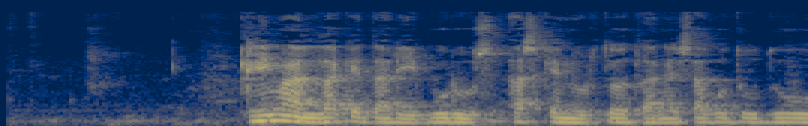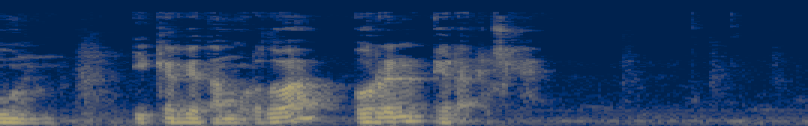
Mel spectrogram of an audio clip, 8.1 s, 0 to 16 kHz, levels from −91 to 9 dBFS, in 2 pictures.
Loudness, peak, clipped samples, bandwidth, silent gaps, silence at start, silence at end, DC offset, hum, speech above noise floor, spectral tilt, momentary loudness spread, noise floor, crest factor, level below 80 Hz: -22 LUFS; -2 dBFS; under 0.1%; 11.5 kHz; none; 0.65 s; 1.4 s; under 0.1%; none; 35 dB; -7 dB/octave; 15 LU; -57 dBFS; 22 dB; -52 dBFS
